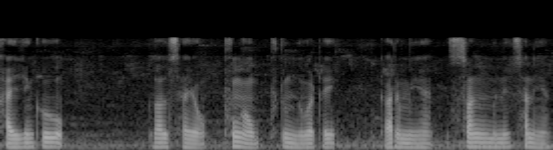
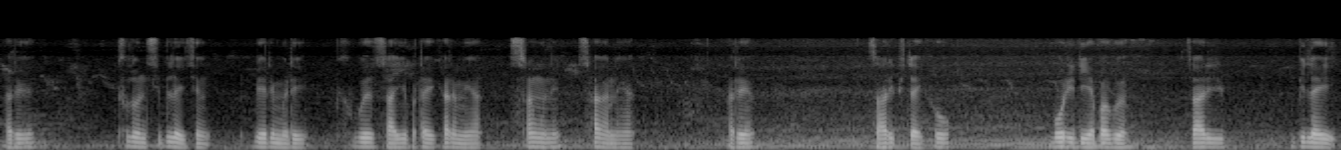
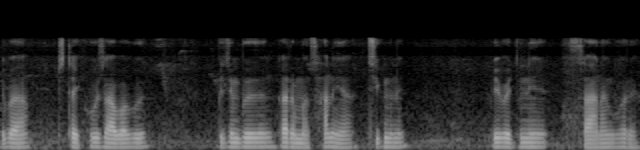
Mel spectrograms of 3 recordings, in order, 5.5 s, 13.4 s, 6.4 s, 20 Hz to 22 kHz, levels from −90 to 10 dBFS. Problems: none marked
